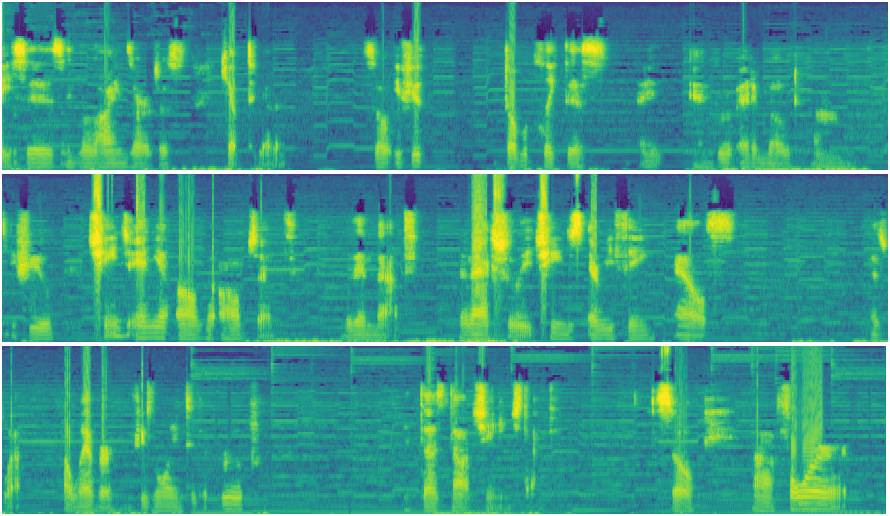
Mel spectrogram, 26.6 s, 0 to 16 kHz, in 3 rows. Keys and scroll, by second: 9.7 p, 17.6 Escape, 19.0 space, 20.8 p.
